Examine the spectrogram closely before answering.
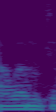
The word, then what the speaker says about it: Wellington: The one that's right by Wellington.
